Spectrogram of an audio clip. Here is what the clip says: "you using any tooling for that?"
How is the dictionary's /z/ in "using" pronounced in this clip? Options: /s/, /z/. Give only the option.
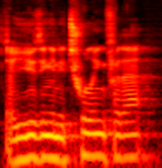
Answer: /z/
